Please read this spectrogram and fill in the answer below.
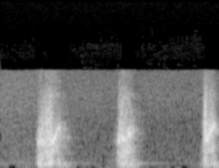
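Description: A man's voice imitating the sound of wind turbine blades sweeping round: a breathy whoosh repeated three times, a little under a second apart.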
